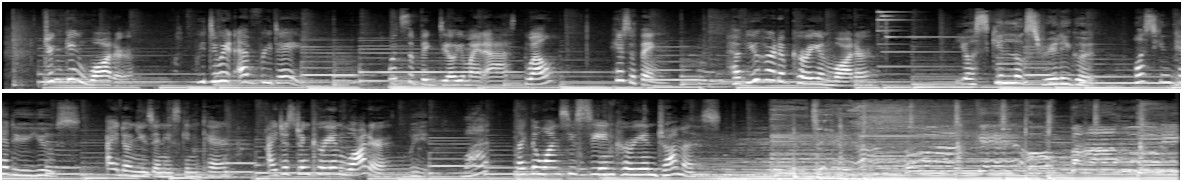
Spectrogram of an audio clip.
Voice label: Asian English; Sterra

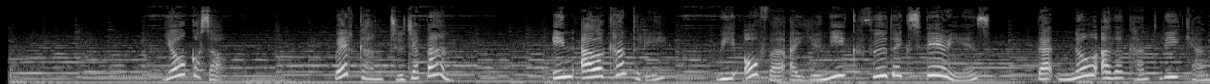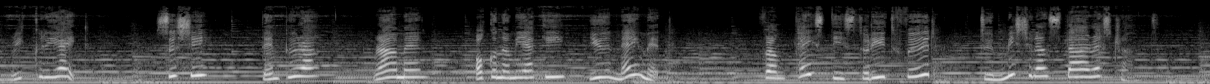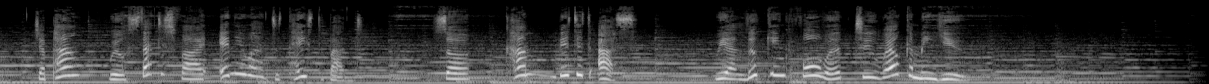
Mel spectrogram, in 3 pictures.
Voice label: Japanese English, Female

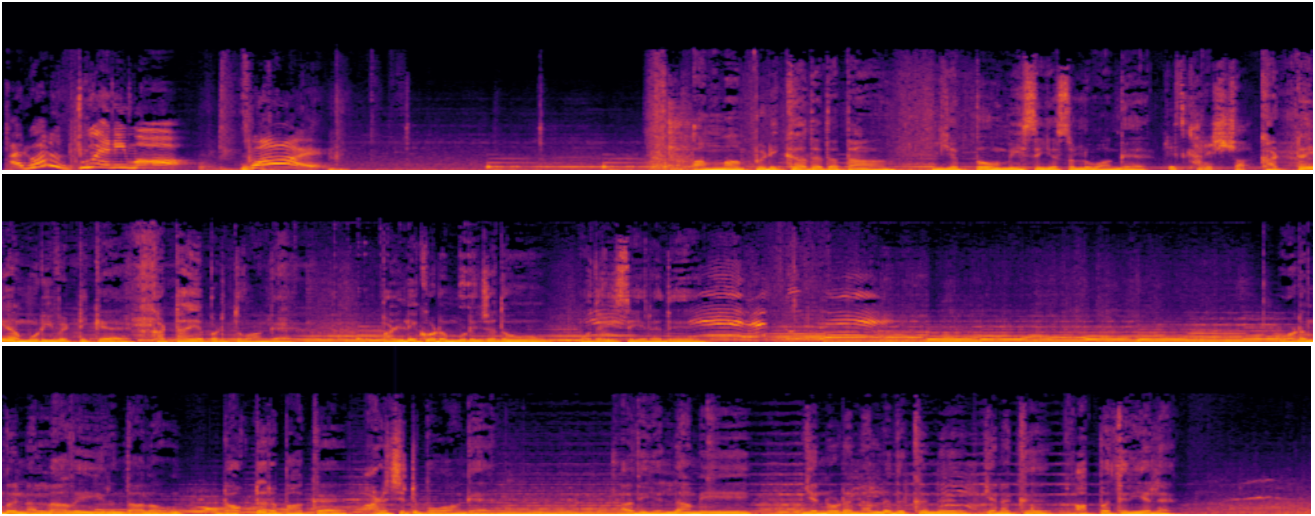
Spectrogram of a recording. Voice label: Tamil SG; A Mothers Love

